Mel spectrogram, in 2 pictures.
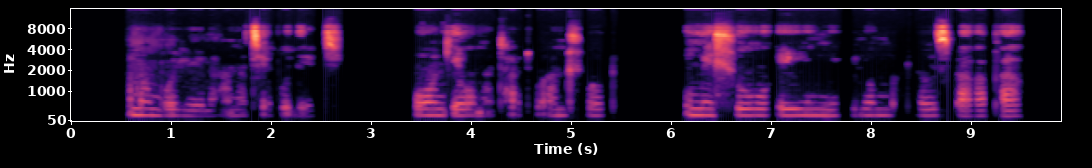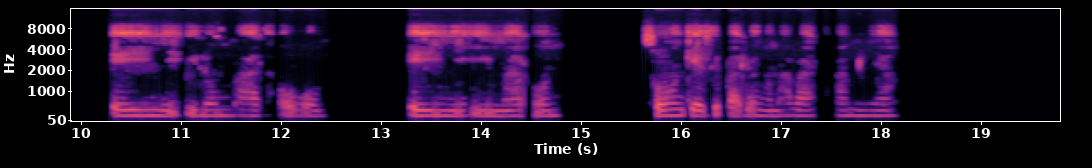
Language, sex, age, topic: North Ndebele, male, 25-35, health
